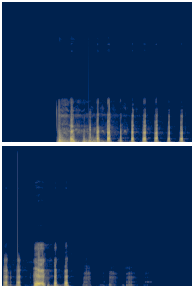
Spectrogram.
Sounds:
Laughter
